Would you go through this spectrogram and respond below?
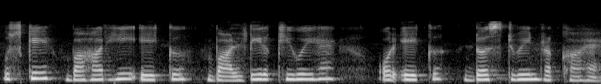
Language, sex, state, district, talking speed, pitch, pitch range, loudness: Hindi, female, Himachal Pradesh, Shimla, 130 wpm, 230 Hz, 215-250 Hz, -15 LUFS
